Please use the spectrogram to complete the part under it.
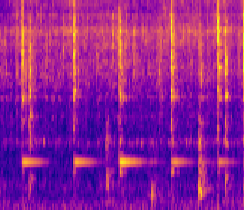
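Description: Cloves and peppercorns roasting in hot oil for biryani, with a soft, steady sizzle and several light taps and scrapes of a stirring spoon against the pan.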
